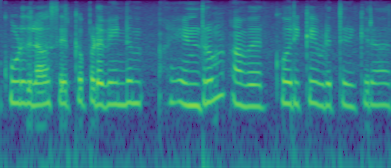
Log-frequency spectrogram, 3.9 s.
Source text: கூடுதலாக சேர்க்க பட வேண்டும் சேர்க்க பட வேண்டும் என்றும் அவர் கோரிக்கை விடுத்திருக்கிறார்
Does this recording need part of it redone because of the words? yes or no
yes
